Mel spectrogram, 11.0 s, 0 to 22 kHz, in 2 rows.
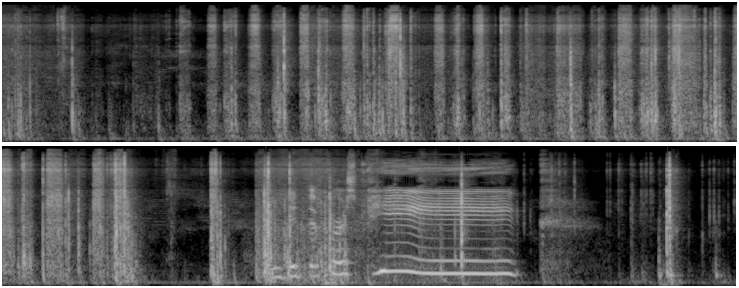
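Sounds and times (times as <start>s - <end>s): plastic crinkling: 0.0s - 11.0s
scissors cutting plastic package: 1.3s - 8.2s.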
